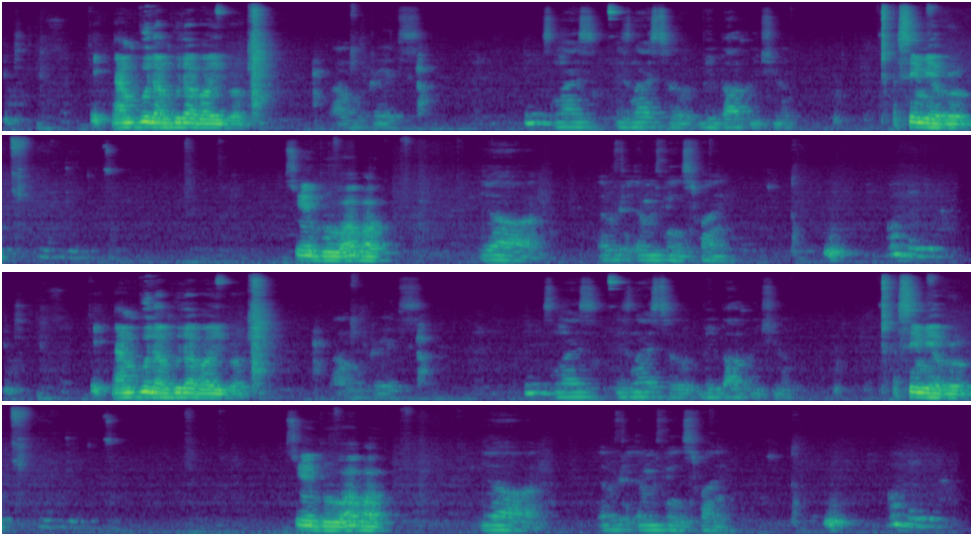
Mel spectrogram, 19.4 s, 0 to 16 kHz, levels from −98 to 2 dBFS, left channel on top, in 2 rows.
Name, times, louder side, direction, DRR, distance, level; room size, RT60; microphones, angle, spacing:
voice 1, 0.9-2.6 4.1-4.2 5.2-5.5 8.8-9.9 12.6-13.5 17.9-18.1 18.6-19.0, equal, 20° left, 0.4 m, -28 dB
voice 2, 3.3-4.2 5.4-7.9 10.7-10.8 12.5-12.9 14.4-15.1 15.6-17.0 17.6-17.7, equal, 60° left, 1.0 m, -42 dB
4.7 x 2.2 x 2.9 m
head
